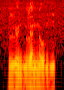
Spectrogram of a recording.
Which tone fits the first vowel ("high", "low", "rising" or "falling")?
low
